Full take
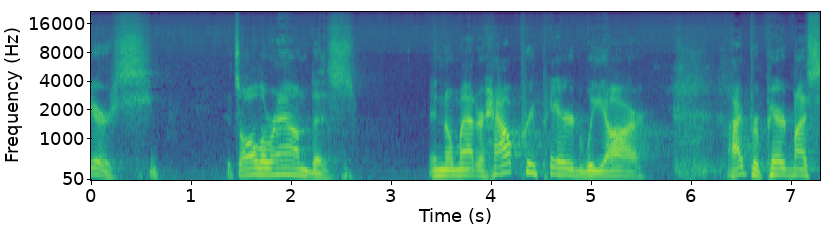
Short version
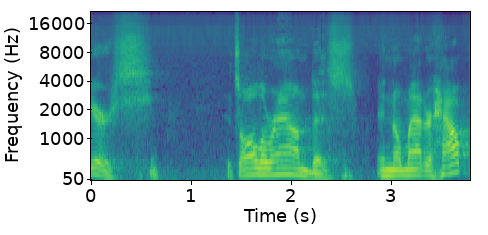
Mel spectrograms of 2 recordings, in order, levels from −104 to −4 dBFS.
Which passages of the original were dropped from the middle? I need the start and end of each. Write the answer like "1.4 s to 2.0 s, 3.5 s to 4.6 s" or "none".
2.8 s to 3.3 s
